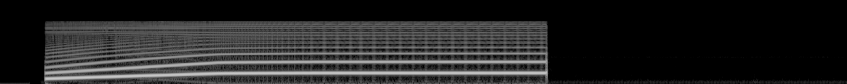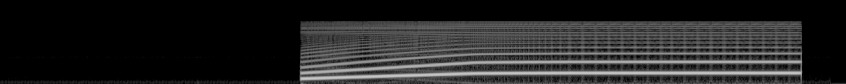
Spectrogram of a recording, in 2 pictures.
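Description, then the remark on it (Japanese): A Shirahama civil defense tsunami warning siren sounds two long blasts, each sweeping up in pitch before holding a steady, loud wail for about five seconds, with several seconds of silence between them. “津波警報が発表されました。海岸付近の方は高台に避難してください。”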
